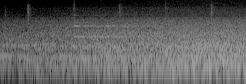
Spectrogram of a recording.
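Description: Passenger train's running noise heard inside the carriage, a steady rumble that grows steadily louder.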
